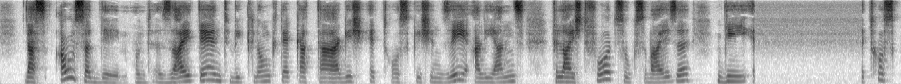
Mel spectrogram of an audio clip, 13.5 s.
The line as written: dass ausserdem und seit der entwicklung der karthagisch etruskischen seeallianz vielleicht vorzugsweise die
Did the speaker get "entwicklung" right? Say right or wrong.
right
